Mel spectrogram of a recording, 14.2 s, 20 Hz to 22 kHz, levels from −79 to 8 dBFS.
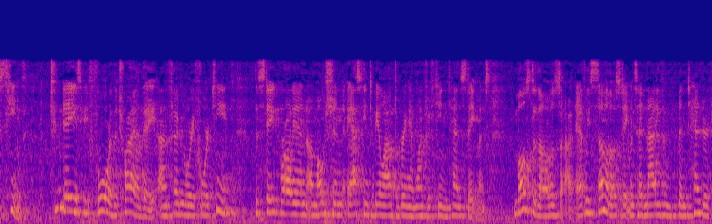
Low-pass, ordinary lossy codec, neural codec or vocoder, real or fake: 7.2 kHz; Opus, 64 kbps; codec, 16 kHz, 4 kbps, FunCodec, trained on Chinese and English, 50 frames a second; fake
